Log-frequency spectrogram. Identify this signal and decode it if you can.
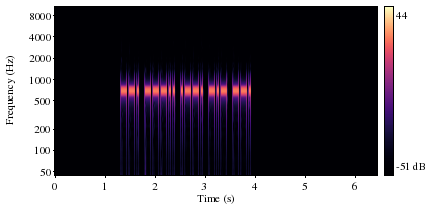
Morse code, heard as a keyed tone, about 30 wpm, 700 Hz. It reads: G8PKG
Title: DXCC-100 Call Signs - 5 Characters - Repeated 3x - 30wpm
